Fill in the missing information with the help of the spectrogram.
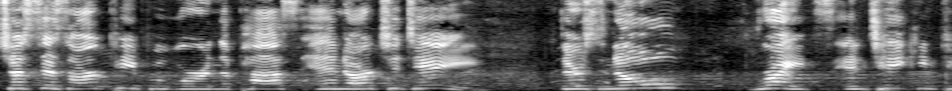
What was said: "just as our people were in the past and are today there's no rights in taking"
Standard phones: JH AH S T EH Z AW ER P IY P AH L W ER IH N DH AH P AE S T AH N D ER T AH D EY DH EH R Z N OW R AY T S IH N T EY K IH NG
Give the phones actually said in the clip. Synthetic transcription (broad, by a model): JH AH S T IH Z AW ER P IY P L W ER IH N DH AH P AE S T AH N ER T AH D EY DH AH R Z N OW R AY T S IH N T EY K IH NG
